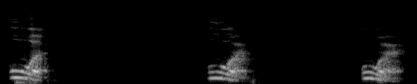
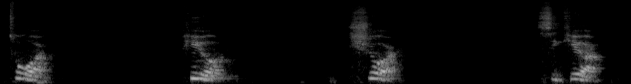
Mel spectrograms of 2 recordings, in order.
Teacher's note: So that's the combination of the short U sound plus the schwa sound. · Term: diphthong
